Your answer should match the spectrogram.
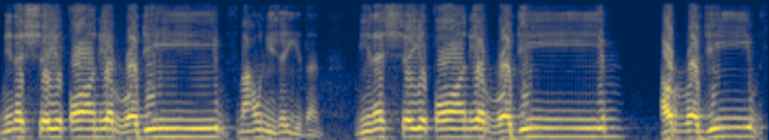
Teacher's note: وبعض إخواننا مشان يجيبوها شديدة يستعملون مع وسط اللسان طرف اللسان، فبتطلع بيطلع معهم الصوت في شيء من الدال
